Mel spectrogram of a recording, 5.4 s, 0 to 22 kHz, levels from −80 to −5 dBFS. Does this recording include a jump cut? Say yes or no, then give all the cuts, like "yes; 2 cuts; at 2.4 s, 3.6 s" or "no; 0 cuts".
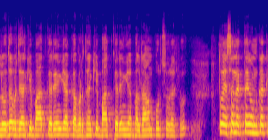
no; 0 cuts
